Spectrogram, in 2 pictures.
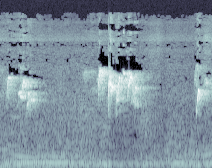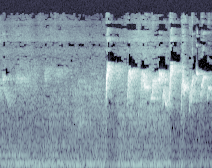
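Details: Red-whiskered bulbul kept in a cage, singing to stir up other caged birds: several cheerful chortled phrases separated by short pauses, ending in a longer, jumbled run of quick whistled notes over a faint low hum.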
